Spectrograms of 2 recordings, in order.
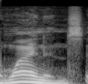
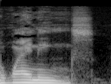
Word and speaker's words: Winans: And I was coming home and I heard on the radio, they said the Winans. And the guy mispronounced, he called the Winings. Next coming up, the Whinings.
